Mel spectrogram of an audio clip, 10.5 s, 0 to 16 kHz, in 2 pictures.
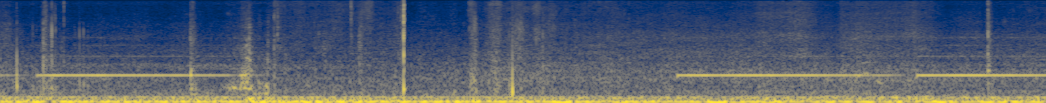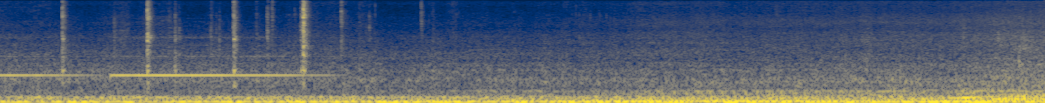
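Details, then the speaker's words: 2007 Jeep Grand Cherokee Limited V8 flex-fuel, after replacing the faulty IAC valve: deep, even full-throttle rumble with no stumbles or RPM dips. Before the repair it had random 500 rpm drops, hesitation and rough idle. Normal acceleration. "floor it and behaves just like it was new so I'm pretty sure that the AIC was faulty it was starting to fail and it just needed to be replaced"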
